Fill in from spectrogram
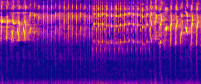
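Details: Lovebird song for training other lovebirds: quick shrill chirps, a quieter buzzy passage, then loud rapid chirping again.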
